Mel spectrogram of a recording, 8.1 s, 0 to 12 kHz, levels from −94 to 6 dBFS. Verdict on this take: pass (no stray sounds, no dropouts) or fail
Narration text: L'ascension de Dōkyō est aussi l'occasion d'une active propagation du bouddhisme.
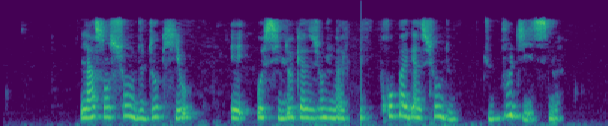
fail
